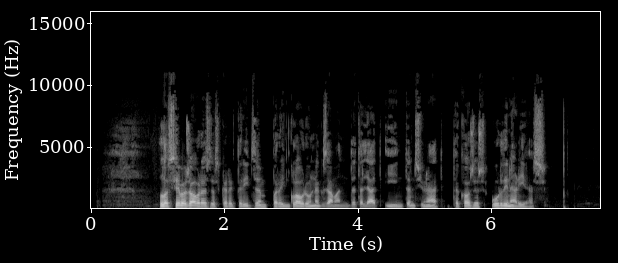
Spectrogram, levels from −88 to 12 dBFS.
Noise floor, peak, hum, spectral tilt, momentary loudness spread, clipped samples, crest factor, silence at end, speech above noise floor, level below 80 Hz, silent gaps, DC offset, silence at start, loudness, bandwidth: -71 dBFS; 0 dBFS; none; -5.5 dB/octave; 15 LU; under 0.1%; 22 dB; 0.85 s; 50 dB; -60 dBFS; none; under 0.1%; 0.45 s; -22 LUFS; 9.6 kHz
